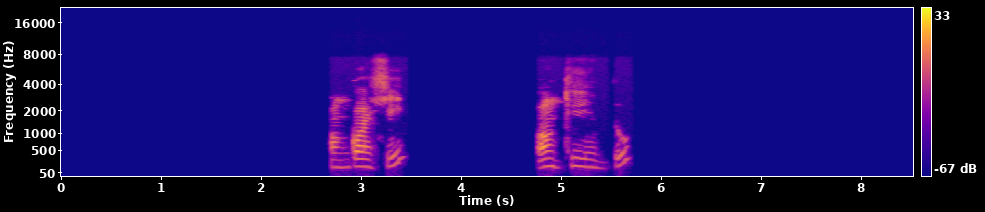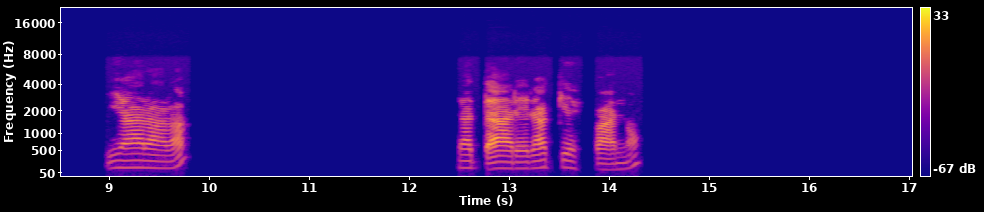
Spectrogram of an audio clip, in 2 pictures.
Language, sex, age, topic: Oshiwambo, male, 25-35, agriculture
